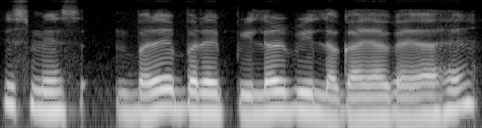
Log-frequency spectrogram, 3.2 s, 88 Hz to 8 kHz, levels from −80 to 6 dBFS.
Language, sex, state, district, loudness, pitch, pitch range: Hindi, male, Arunachal Pradesh, Papum Pare, -13 LUFS, 150 Hz, 140-160 Hz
